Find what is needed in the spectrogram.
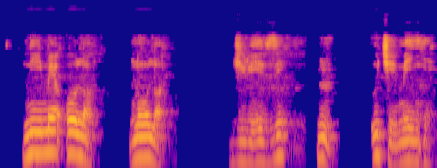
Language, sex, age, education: Igbo, male, 30-45, tertiary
